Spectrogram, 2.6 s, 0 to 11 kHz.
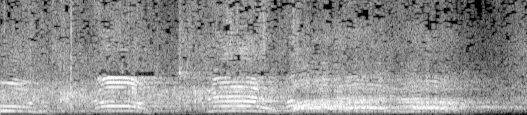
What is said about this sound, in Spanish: Y estos que escuchas son los aplausos de los aficionados del balonmano Villa de Aranda y de los jugadores rivales, el Bidasoa de Irún, contra el que los arandinos perdieron 27-31 y certificaban el descenso de la Liga Sobal.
